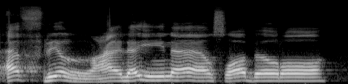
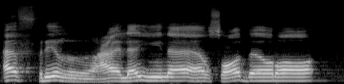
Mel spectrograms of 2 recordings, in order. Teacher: Jelaskan ghainnya, dialirkan suaranya.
